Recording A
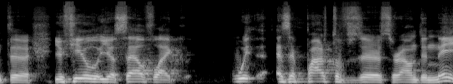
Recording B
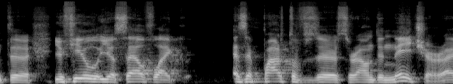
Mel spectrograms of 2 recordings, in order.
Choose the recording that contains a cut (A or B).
B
